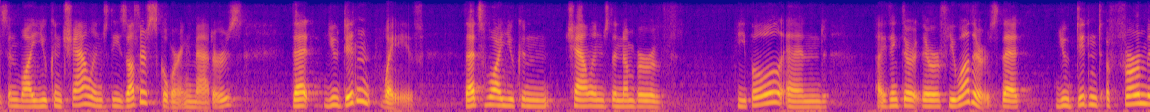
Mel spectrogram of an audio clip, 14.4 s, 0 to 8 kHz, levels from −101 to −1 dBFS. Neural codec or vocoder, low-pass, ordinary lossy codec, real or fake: codec, 24 kHz, 3.1 kbps, DualCodec; 7.2 kHz; Opus, 16 kbps; fake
